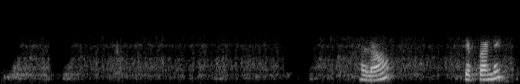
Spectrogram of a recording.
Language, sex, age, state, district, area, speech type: Telugu, female, 30-45, Telangana, Karimnagar, rural, conversation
